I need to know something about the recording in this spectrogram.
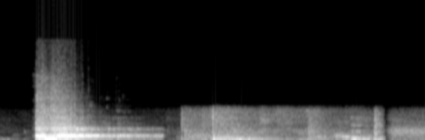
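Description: A single pistol shot about a third of a second in, sudden and very loud, dying away over about a second. A second, longer burst of noise follows about a second and a half later.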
